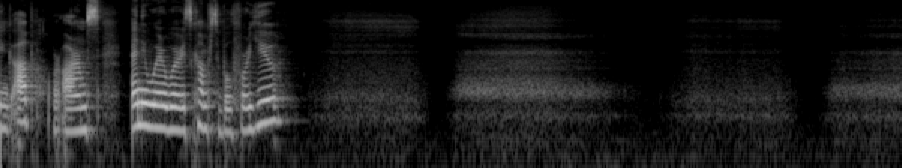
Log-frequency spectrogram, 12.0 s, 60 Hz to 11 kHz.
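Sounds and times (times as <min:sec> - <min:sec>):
woman breathing softly: 0:04.1 - 0:12.0.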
